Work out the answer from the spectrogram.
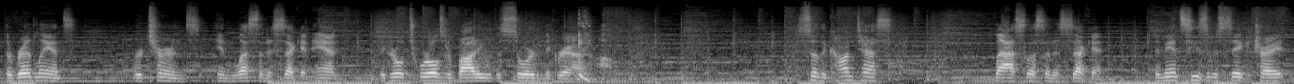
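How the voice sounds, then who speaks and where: A man with a slightly high voice reads visual novel narration aloud as a let's play host. A game soundtrack plays clearly behind him. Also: fairly even intonation, a little slow, pauses often. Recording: music playing behind the voice.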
